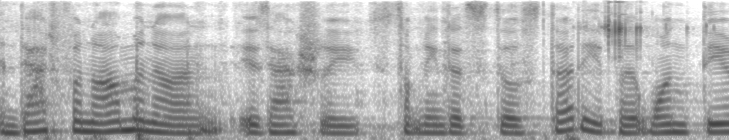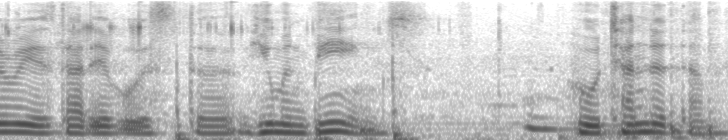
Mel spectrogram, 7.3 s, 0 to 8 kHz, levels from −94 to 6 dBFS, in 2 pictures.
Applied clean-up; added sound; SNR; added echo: none; Writing; 13 dB; none.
